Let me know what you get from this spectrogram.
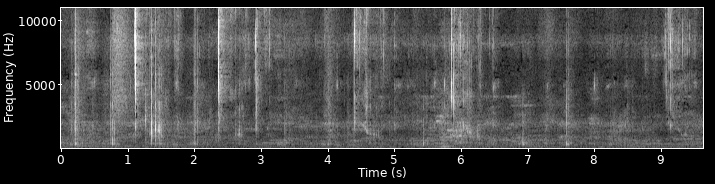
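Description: Close-up chewing of a hard slate pencil: sharp, irregular crunches as the pieces are bitten and ground, loudest and most frequent in the first couple of seconds and sparser after.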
